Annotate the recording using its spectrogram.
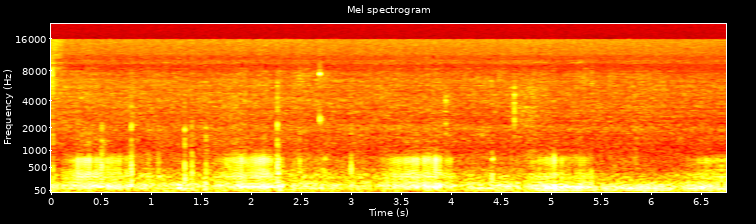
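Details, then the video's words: Rescued male tuxedo cat born in 2019, lying on top of a person and craving cuddles, purring loudly: a steady low rumbling purr swelling and fading with each breath, about every one and a half seconds, with faint clicks. "Sweetest cat purring on top of me, craving cuddles like a baby"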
